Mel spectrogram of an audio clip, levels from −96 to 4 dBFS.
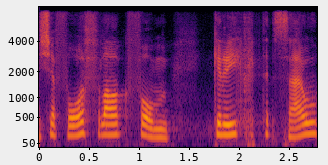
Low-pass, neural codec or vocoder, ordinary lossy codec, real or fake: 7.2 kHz; codec, 16 kHz in and 24 kHz out, 0.6 kbps, FocalCodec, streaming, 4096 codes; none; fake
